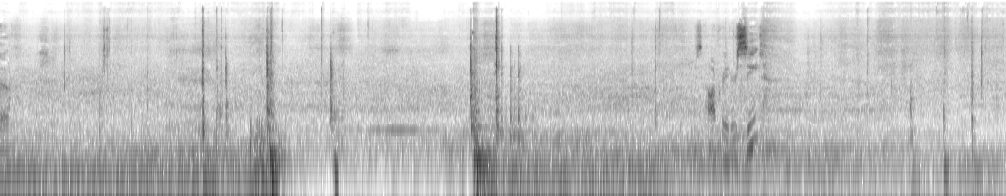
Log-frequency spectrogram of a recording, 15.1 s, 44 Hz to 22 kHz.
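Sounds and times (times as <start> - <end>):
cab door knocks and latch clicks: 3.0 - 4.3
low outside rumble: 6.6 - 15.0.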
